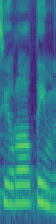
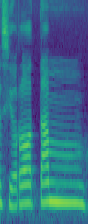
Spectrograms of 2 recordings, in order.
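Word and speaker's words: صِرَاطٍ: Nah, itu ada salah penyebutan ee yang sawian alat siratim harusnya kan siratim. Nah, tapi e cantika membacanya sawian ala siratam mustaqim gitu. Nah, itu ada kesalahan hurufnya di situ.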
